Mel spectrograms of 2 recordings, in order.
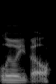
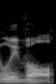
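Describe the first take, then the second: First: Louisville is said the common outsider way. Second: Louisville is said the way locals say it.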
